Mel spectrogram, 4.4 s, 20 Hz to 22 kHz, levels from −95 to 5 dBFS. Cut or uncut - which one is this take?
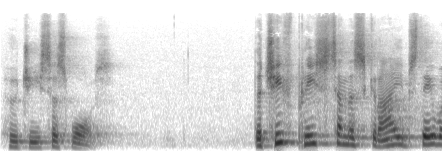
uncut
